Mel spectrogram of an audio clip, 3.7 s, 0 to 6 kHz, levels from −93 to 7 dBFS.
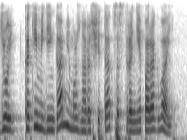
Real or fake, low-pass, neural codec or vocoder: fake; 5.4 kHz; vocoder, 22.05 kHz, 80 mel bands, WaveNeXt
